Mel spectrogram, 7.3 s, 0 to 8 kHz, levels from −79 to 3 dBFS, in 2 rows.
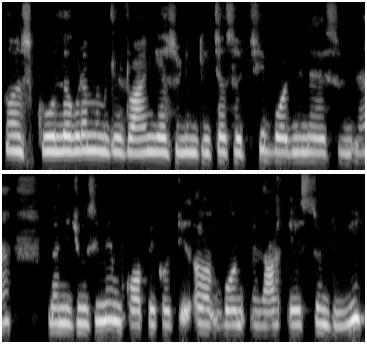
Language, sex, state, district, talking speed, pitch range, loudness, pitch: Telugu, female, Karnataka, Bellary, 155 wpm, 215-235 Hz, -18 LUFS, 225 Hz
